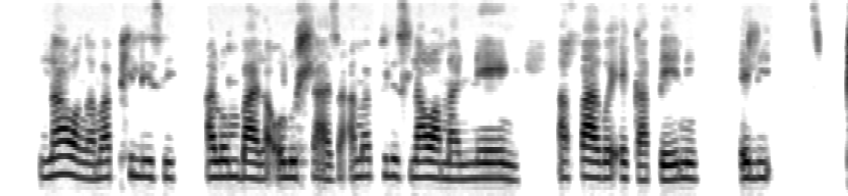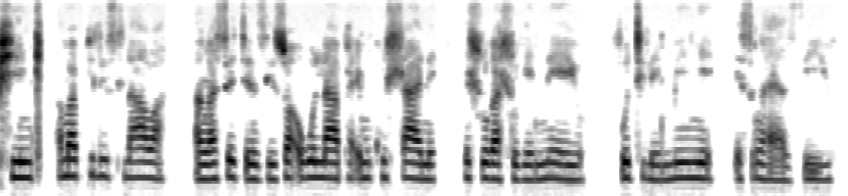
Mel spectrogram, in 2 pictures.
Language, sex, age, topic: North Ndebele, female, 18-24, health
